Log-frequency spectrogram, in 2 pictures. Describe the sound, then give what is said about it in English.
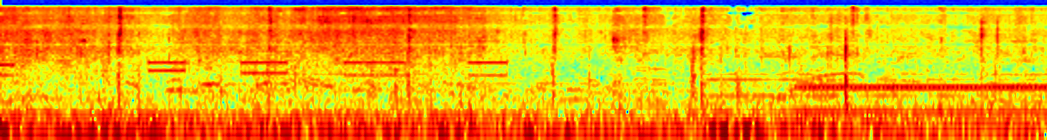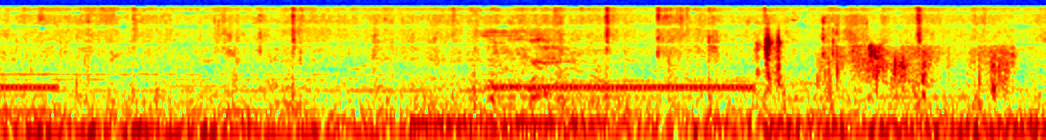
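A telephone number being dialed: a quick run of short keypad beeps, then a few longer, steadier tones over a low background hum. “I dialed the number.”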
